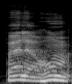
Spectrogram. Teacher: ফালাহুম মিম second ইজহারে খাস গুন্না ছাড়া পড়তে হবে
